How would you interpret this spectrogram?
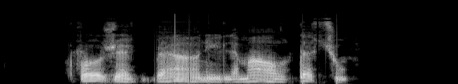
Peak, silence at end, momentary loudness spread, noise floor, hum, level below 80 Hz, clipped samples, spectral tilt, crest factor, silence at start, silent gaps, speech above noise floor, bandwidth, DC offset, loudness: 0 dBFS; 1.15 s; 9 LU; -84 dBFS; none; -52 dBFS; under 0.1%; -7 dB/octave; 16 dB; 0.75 s; none; 69 dB; 9.4 kHz; under 0.1%; -15 LUFS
